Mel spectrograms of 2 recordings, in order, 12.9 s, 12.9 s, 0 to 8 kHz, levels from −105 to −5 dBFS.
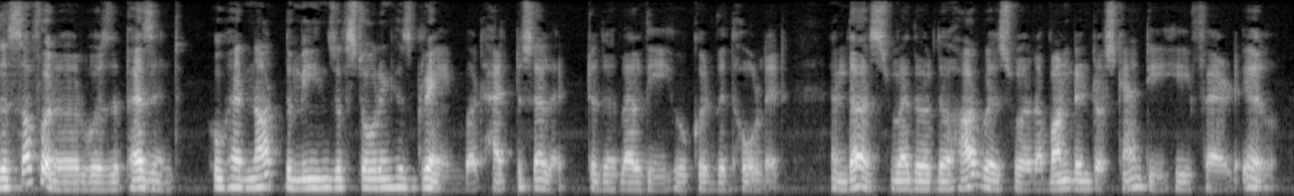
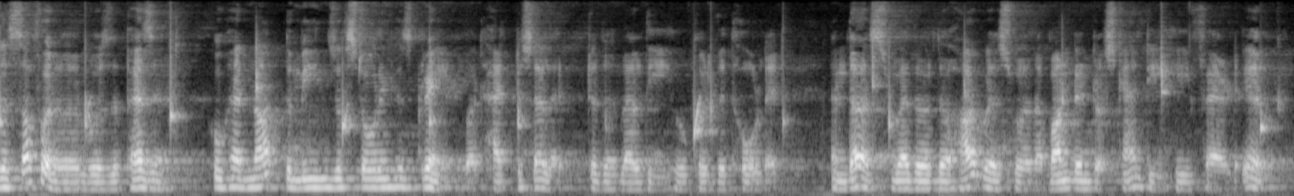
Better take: first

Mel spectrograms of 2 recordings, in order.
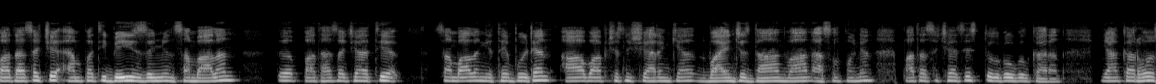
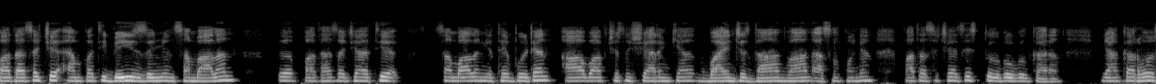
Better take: first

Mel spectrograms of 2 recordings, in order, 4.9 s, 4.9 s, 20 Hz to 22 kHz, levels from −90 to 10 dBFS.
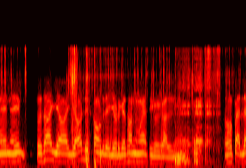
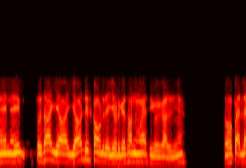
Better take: second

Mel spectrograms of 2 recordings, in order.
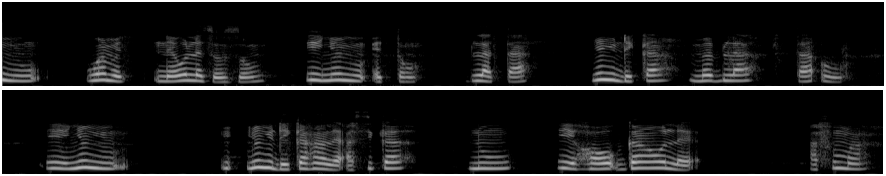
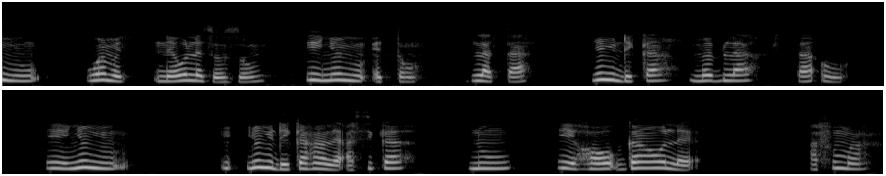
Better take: first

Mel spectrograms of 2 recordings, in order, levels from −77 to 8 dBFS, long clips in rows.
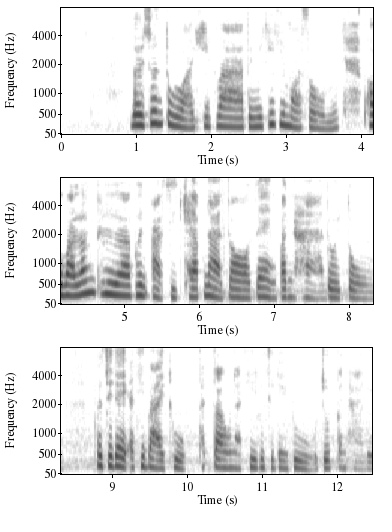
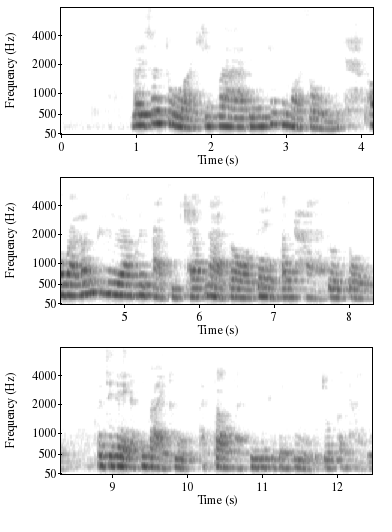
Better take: first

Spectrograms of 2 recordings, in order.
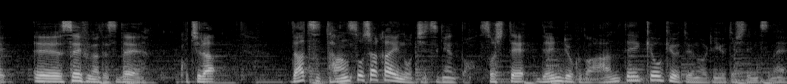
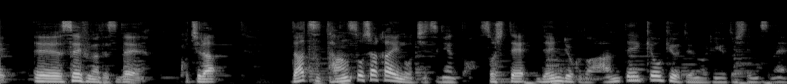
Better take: first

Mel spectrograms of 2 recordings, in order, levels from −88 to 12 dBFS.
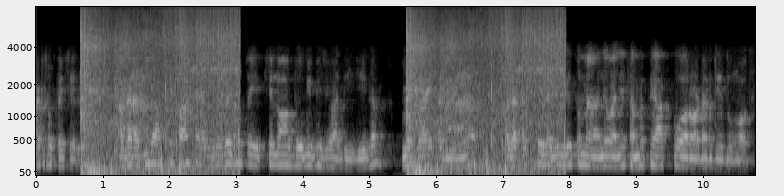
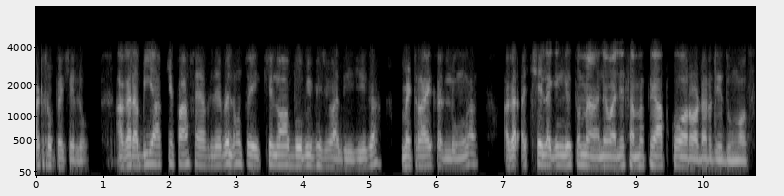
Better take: second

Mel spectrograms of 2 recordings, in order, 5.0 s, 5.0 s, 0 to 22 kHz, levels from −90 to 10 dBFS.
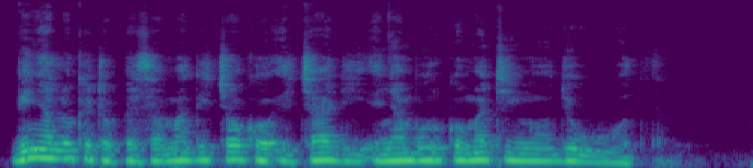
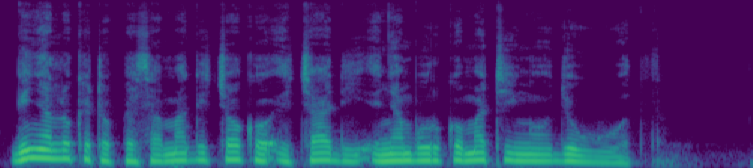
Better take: second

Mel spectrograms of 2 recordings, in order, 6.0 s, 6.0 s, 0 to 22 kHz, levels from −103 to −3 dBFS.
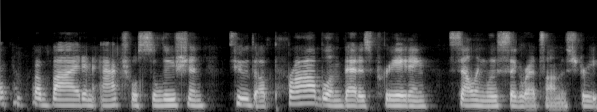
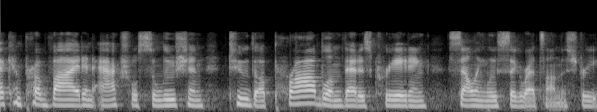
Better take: second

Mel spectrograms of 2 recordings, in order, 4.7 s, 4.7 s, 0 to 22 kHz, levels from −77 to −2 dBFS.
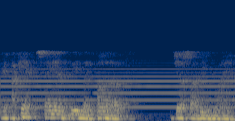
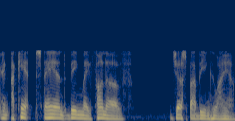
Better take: second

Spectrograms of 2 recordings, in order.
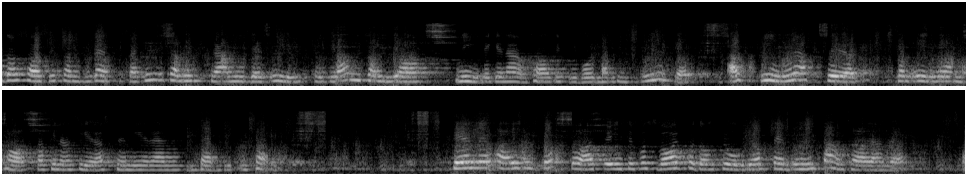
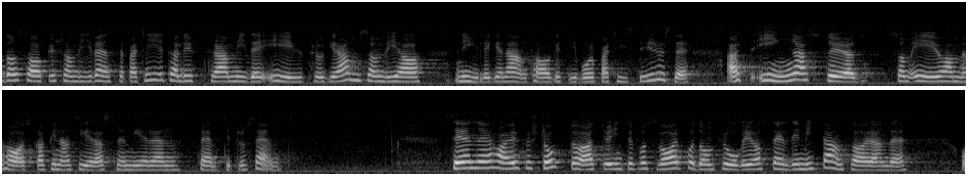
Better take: second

